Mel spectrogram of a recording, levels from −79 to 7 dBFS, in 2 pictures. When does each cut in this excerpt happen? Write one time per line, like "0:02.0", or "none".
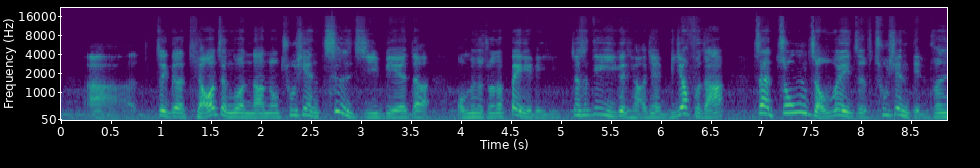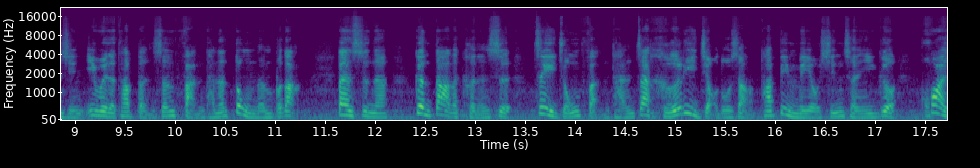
0:06.9
0:11.6

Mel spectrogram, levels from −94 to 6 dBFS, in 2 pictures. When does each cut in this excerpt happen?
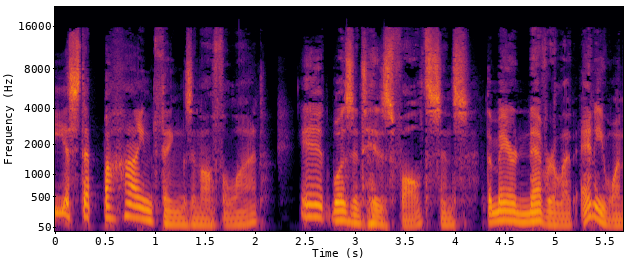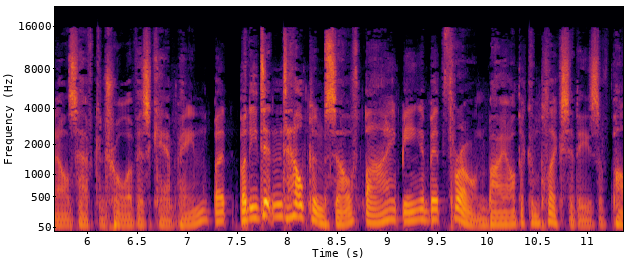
none

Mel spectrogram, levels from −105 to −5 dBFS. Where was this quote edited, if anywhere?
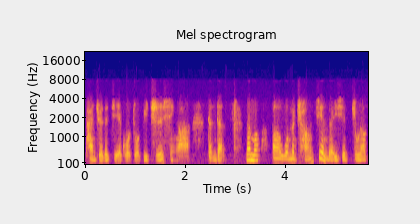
none

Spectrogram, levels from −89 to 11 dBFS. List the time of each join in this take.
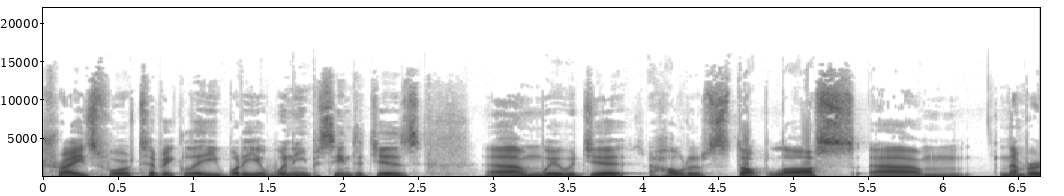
none

